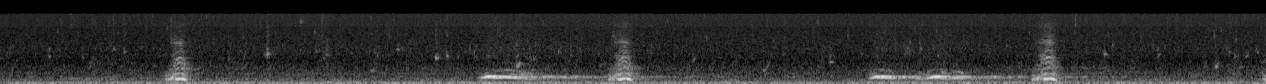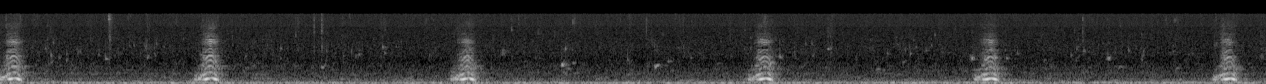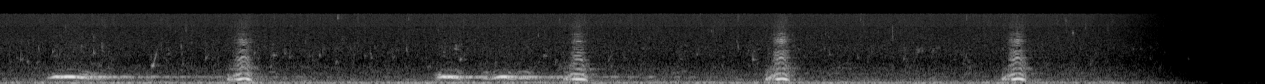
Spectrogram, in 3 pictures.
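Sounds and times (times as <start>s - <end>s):
steady hiss: 0.0s - 36.8s
female owl giving short harsh barking calls: 4.8s - 7.3s, 8.7s - 11.2s, 12.6s - 12.9s, 25.8s - 28.7s, 29.4s - 32.4s.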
